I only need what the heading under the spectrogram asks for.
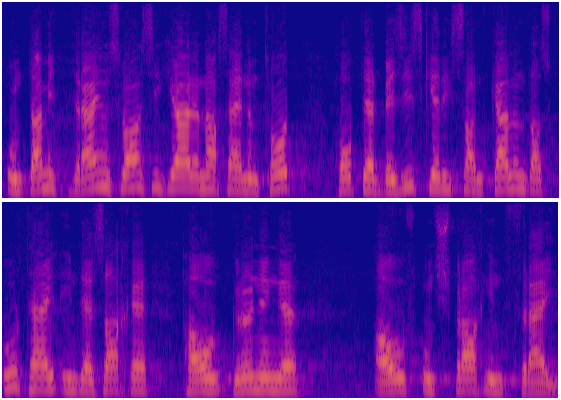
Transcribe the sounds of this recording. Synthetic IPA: ʊnt̚d̥amɪt̚d̥ʁaɪʊnt͡sv̥ant͡sɪçjaːʁənaːχz̥aɪnəmtʰoːt | hoːp̚d̥eːɐbəzɪt͡sɡ̥əʁɪçtz̥aŋt̚ɡ̥aləndasʔʊɐtʰaɪlɪndeːɐzaχəpʰaʊlɡ̥ʁønɪŋə | ʔaʊfʊntʃpʁ̥aːχiːnfʁaɪ

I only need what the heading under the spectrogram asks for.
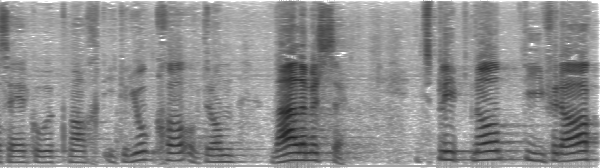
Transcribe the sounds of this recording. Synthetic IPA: oseːɾɡ̥uət̚kmɑχtɪd̥əɾjukχoʔʊntd̪̥ɾʊm | ʋæːləməɾsə | ɪt͡sb̥liːptnɔd̥ifəɾɑː

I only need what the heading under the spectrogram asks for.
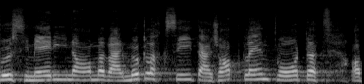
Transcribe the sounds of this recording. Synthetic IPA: ʋʏsimeːɾiːnɑːməvæːɾmøɡlɪχksiːd̥æːɪʃɑpkleːntvɔɾd̥ə | ɑb

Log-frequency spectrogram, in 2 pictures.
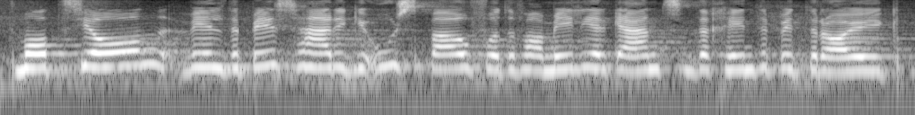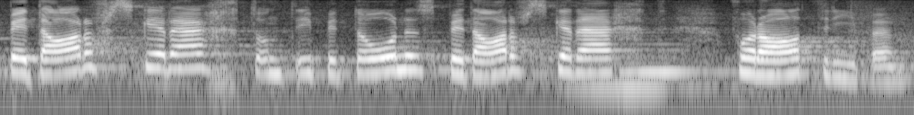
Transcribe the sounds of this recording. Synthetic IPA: tmɔt͡sjoːnvɪldəbɪshæːɾiɡiuːsb̥awfodəfɑmiljəɛɾɡænt͡sn̩dəχɪndəbetɾɔʏɪkb̥edɑɾfsɡ̥ɛɾæχtʊndib̥etoːnəsb̥edɑɾfskəɾæχt | fɔɾɑːtriːb̥ə

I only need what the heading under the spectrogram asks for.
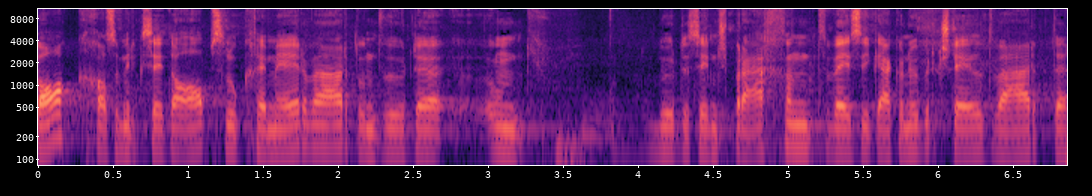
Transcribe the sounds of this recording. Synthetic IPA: pɑkχɑlsomɪːɾkseːdɑːɑpsoluːt̚kʰɛmeːɾværtʊndʋøɾdə | ʊnd | ʋʏɾdəsiɛntʃpɾæχəndʋɛlsiːɡæɡənʏbəɾkʃtɛltvæːrd̥ə

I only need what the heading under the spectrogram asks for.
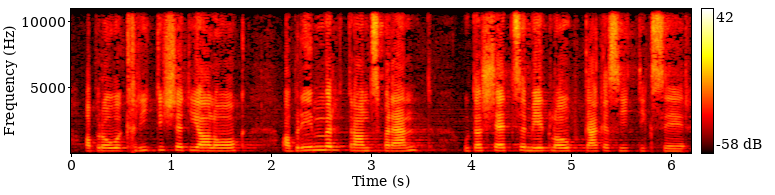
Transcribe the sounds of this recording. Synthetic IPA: ʔɑbəɾowəkʰχɾitiʃədiɑloːɡ | ʔɑbəɾɪmːəɾt̪ɾɑnspɑɾænt | ud̥ɑsʃɛt͡səmɪːɾɡlɔʊpɡ̥æɡəsitɪɡseːɾ

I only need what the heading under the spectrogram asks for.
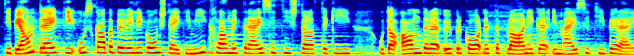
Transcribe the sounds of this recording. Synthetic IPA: d̥ibeɑnt̪ɾɛɪtiʔusɡɑːbəbeʋɪlɪɡʊŋʃtɛɪtɪmiːkχlɑŋmɪt̚dəɾæɪsit̪ʰiʃtrɑt̪ɛɡiː | ud̪oʔɑnd̪əɾəʔʏb̥əɾɡɔrtnət̪əplɑːnɪɡəʔɪmæjsit̪ʰibeɾæɪ

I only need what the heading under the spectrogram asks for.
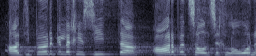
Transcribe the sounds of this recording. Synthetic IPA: ɑdibɵrɡərləχəsitɐʔɐrbətsɐlsəχloːnə

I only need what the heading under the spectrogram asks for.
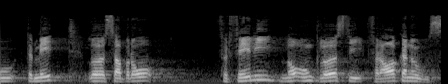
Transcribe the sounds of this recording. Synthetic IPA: ʊd̥əɾmɪtløːsɑbəɾo | fʏɾfɪlinɔʊnɡløːstifɾɑːɡənuːs

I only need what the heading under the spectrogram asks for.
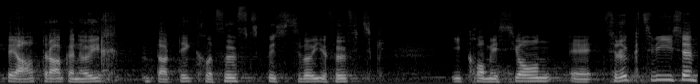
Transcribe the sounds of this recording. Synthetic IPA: b̥eɑːt̪ɾɑːɡənœʏχ | tɑɾtɪkχləfʏft͡sk̚b̥ɪst͡svœʏəfʏft͡sk | ikʰɔmɪsjoːnɛt͡sɾʏkt͡sviːzə

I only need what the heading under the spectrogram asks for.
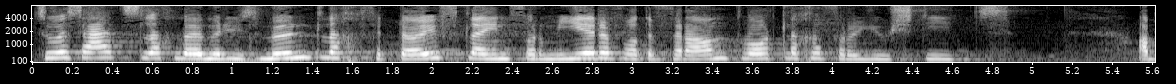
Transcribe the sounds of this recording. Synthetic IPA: t͡suəsæt͡sləχlœməɾyːsmʏntləχfətœʏftləɪnfɔɾmiəɾəfɔdəfəɾɑntvɔrtlɪχəfɔjuʃtit͡s | ʔɑbə

